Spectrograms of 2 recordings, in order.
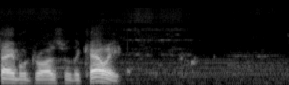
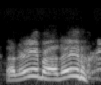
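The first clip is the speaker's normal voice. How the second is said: high hammed-up Arriba, arriba cry; mock cartoon Mexican; 12 semitones higher than usual. Retelling the phone call to Texas, high mock cartoon Mexican cry. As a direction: yelp it like a cartoon mouse on the run.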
